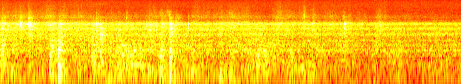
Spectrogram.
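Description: Electric commuter train running over the tracks, heard from inside the front car: a steady running hiss with sharp wheel clicks over rail joints and points, several in the first few seconds and a couple later, fading slightly toward the end.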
